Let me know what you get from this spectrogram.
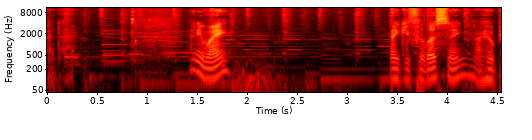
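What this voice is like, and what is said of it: Usual voice. Nothing is said of it.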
